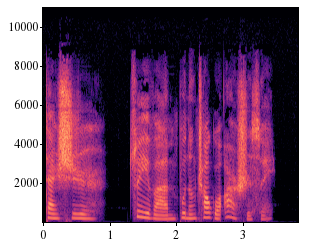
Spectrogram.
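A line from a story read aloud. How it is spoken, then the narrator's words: Wistful sigh. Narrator (Chinese): 苗淑仪感叹道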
